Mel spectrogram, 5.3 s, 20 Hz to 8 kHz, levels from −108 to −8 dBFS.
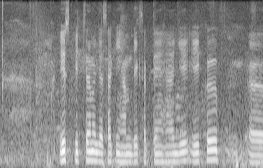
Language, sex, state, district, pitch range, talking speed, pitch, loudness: Hindi, male, Chandigarh, Chandigarh, 140-160 Hz, 135 wpm, 145 Hz, -19 LUFS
